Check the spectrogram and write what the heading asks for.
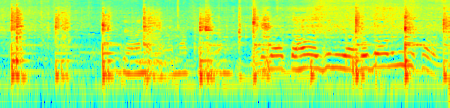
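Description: Hand scraping and mixing a spiced onion mixture in a large aluminium pot: a run of scrapes and light knocks against the metal, about two a second.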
